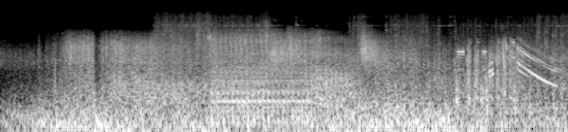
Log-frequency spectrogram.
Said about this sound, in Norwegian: Dette er lyden av kamphandlinger under andre verdenskrig. I Narvik kjempa britiske, franske, polske og norske styrker skulder ved skulder.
